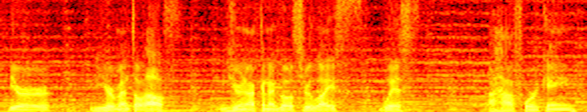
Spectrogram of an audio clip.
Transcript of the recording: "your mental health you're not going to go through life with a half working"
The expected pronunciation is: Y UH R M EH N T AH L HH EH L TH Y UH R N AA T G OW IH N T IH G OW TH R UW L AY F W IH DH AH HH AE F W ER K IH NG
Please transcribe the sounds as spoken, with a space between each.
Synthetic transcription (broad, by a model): Y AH R M EH N T L HH EH L TH Y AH R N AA T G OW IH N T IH G OW TH R UW L AY F W IH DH AH HH AE F W ER K IH NG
